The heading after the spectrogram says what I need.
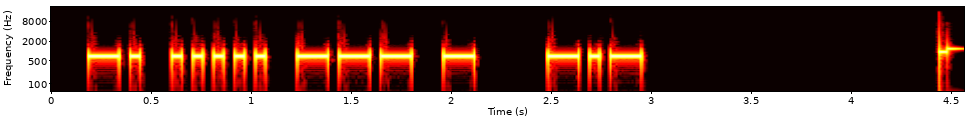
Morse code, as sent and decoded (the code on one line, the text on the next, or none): -. ..... --- - / -.-
N5OT K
